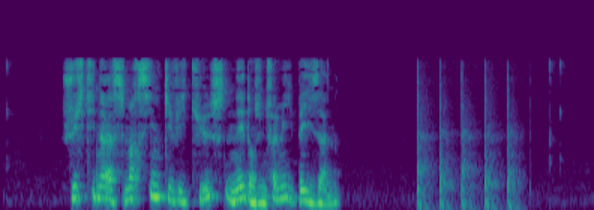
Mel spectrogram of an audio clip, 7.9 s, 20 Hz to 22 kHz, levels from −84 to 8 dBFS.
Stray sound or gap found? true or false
true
